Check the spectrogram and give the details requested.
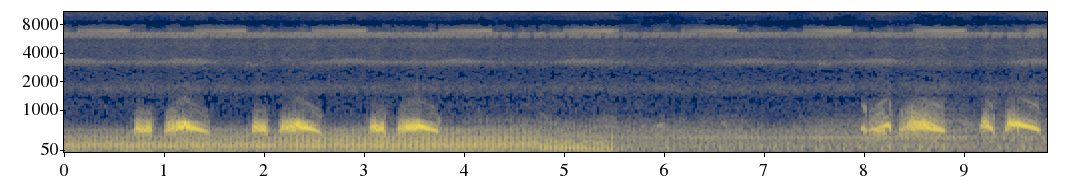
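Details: Wild-caught spotted dove cooing in short two-note phrases, then a pause of several seconds before the coos resume; low rumbling background noise early on and a steady faint whine.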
